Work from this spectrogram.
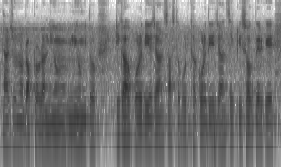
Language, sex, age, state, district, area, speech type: Bengali, male, 60+, West Bengal, Purulia, urban, spontaneous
